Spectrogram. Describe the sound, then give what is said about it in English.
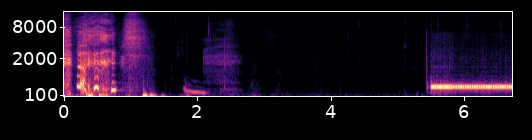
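After a few brief rustling, handling noises and a faint click, a loud, steady telephone dial tone cuts in abruptly and drones on unbroken until the end. “The guy will pick up.”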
